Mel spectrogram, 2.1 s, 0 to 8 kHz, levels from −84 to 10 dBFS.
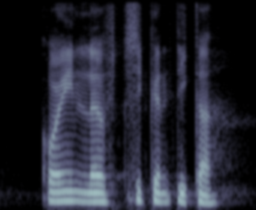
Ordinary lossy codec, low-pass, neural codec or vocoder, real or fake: none; none; codec, 16 kHz, 2 kbps, FunCodec, trained on Chinese and English, 25 frames a second; fake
